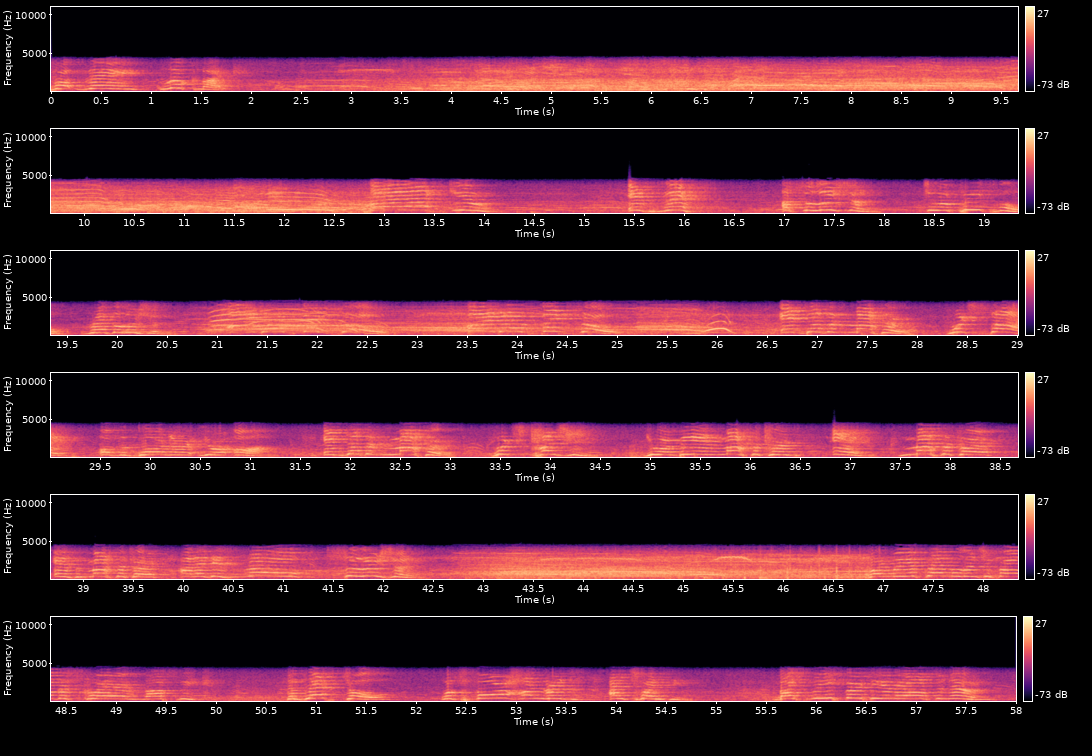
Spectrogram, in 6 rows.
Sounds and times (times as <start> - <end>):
Female speech, woman speaking: 0.0 - 1.9, 12.8 - 14.2, 15.5 - 16.2, 17.0 - 20.6, 22.0 - 22.7, 23.5 - 25.1, 26.6 - 42.4, 46.8 - 50.0, 50.7 - 54.8, 55.6 - 57.9.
